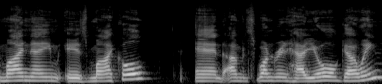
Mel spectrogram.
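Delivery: upward lilt, rising pitch on final going. Mimicking speakers who end every sentence with upward pitch at sentence end. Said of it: "they put a, an upward pitch at the end of every sentence".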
